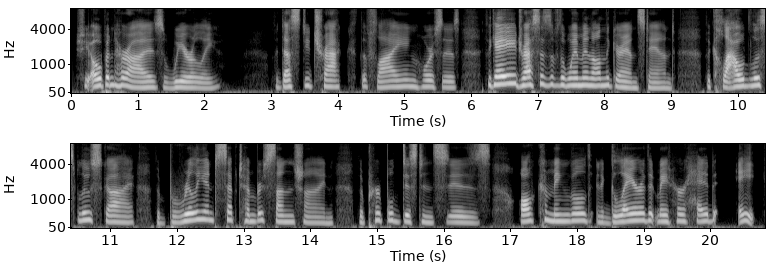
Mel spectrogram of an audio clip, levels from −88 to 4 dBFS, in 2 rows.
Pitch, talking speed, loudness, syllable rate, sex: 180 Hz, 120 wpm, -21 LUFS, 3.6 syllables/s, female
